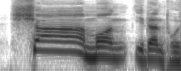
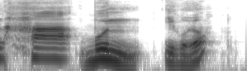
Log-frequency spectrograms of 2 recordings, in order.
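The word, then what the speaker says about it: 샤먼이란 (厦门): 복건성 보면은 샤먼이란 도시가 있을 거예요. 우리 발음은 하문이고요.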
